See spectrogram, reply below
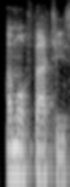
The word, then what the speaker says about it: Amor Fati: I think Ama Forti, I always say this wrong, but Ama Forti is the Latin, Amor Fati, sorry,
